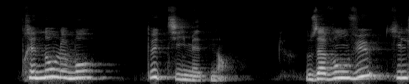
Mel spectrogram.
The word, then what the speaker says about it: petit: le E n'est pas prononcé prenons le mot petit maintenant nous avons vu qu'il s'écrit comme ça avec un T à la fin mais le T ne se prononce pas donc petit pour mettre féminin on ajoute un e à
